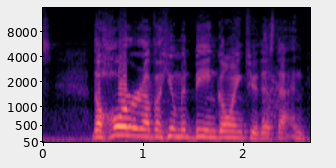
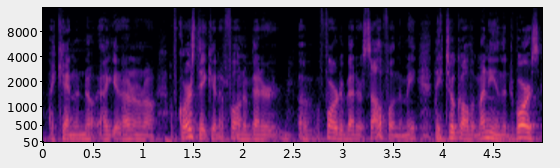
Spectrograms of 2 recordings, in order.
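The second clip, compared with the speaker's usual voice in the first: fast, softer, lower resentful mutter; bitter grumble; 6 semitones lower, 5 dB quieter, faster than usual. Retold or imitated. Divorced listener resenting the ex, fast low grumble. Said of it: "part of you is gonna be like".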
